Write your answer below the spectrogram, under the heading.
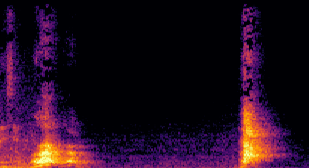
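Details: A Lhasa Apso, vocal because it wants to play, gives two short, harmonic barking yelps about three seconds apart. The first is drawn out and wavering, the second sharper, with silence between them.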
